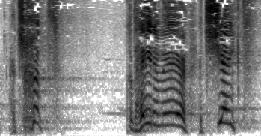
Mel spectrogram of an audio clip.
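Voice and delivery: shouted high over the music; shaking temple. Acted. Preacher booms about the temple shaking. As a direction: cry out as the temple shakes.

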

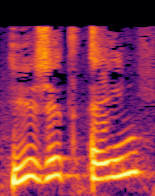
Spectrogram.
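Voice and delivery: ordinary delivery

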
